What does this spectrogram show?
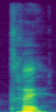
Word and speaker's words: très: The letter E with a grave accent, like the one in très, should be pronounced like the E sound in the English word fed, so très.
